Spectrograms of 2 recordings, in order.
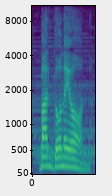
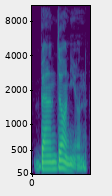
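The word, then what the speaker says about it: bandoneón: Guys, two words. First, band, and then onion. Bandoneon. So that's a way to pronounce it in English. In Spanish, we say bandoneon.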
